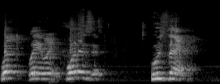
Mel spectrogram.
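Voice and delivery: high, loud nasal character voice, calling out. The narrator voices someone suddenly heard calling out, high-pitched nasal voice. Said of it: "a relatively high pitched nasally voice saying".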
